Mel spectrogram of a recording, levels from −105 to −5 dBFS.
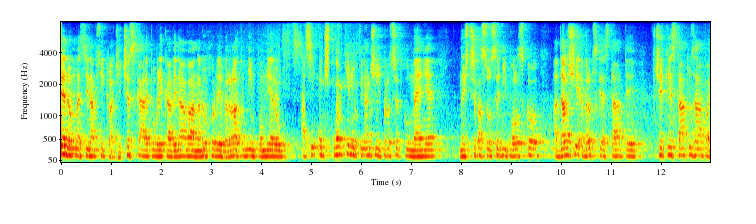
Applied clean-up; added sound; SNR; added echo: neural separator model SepFormer DNS4.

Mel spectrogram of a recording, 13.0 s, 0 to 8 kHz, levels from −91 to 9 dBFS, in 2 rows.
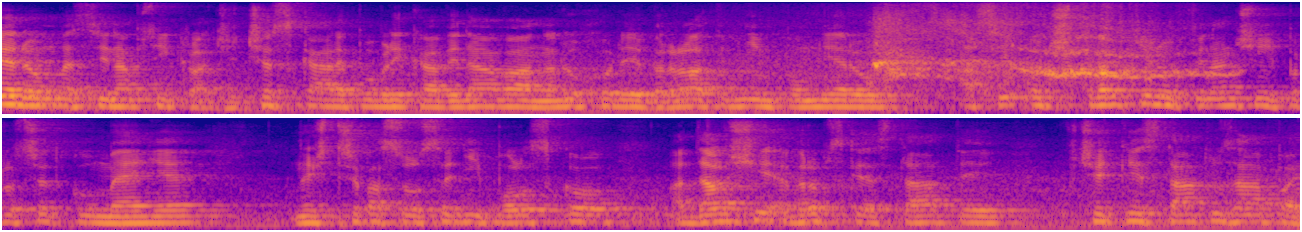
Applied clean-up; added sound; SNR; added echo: none; Car; 7 dB; reverberation time 0.8 s.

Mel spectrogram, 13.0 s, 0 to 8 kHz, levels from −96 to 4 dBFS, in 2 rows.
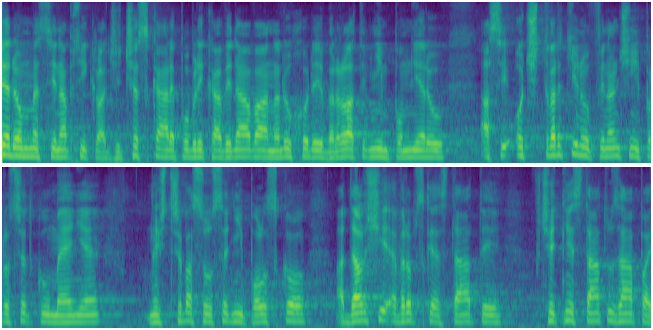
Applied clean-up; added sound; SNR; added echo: none; none; none; none.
